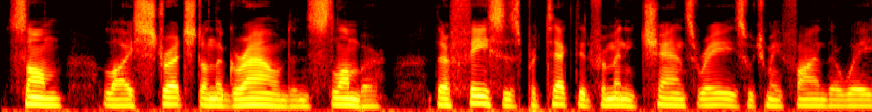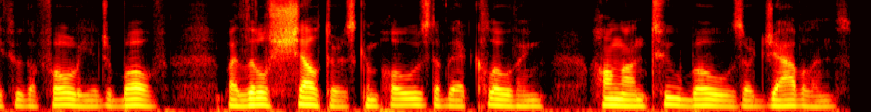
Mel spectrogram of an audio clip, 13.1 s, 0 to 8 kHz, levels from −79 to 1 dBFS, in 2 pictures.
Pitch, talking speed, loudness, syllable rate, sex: 120 Hz, 170 wpm, -20 LUFS, 4.8 syllables/s, male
